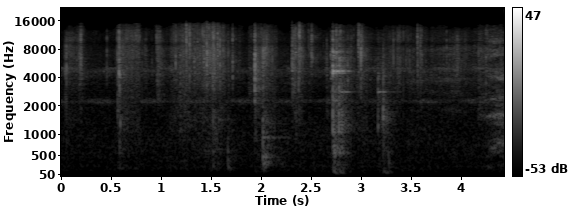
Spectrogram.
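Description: A few separate clinks and knocks of dishes and food containers being taken out of a wicker basket and set on a table, with light rustling between them.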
